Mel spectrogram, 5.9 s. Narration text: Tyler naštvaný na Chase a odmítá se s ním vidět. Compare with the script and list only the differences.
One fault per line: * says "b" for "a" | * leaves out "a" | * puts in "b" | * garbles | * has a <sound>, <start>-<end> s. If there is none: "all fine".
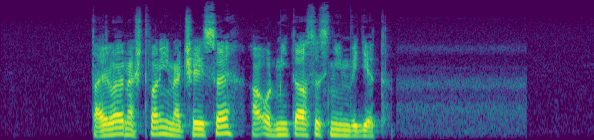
all fine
